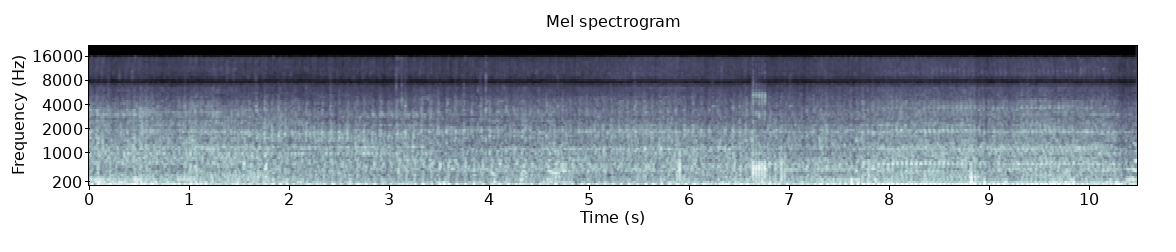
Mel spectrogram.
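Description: Open dune buggy's engine running steadily while driving in town, with road and open-cabin noise.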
